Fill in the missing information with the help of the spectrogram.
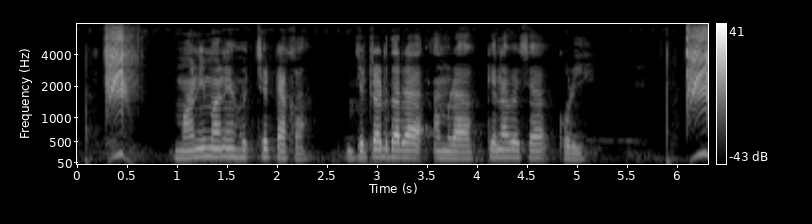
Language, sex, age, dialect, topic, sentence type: Bengali, male, 18-24, Northern/Varendri, banking, statement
